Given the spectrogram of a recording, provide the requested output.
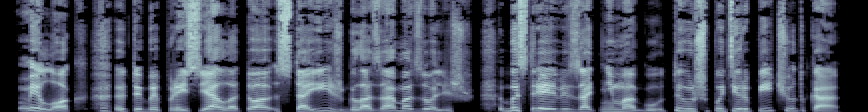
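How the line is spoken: Elderly woman's voice. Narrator (Russian): старческим голосом произнесла бухгалтер

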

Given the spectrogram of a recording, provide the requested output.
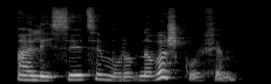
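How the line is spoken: Quiet, over intercom. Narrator (Russian): негромко произнесла Вероника Павловна по внутренней связи

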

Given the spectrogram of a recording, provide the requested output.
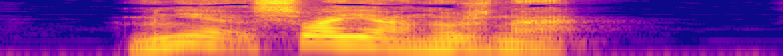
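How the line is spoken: Quiet. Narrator (Russian): тихо произнес Родионов

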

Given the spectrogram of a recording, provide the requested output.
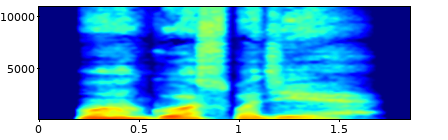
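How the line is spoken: Overwhelmed mutter. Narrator (Russian): только и смог пробормотать Жуга

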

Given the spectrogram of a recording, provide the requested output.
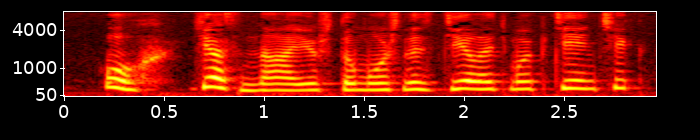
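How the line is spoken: Sudden exclamation. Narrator (Russian): внезапно воскликнула тетушка Хлоя

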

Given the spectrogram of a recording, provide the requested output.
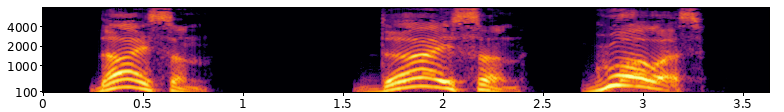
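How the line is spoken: Mocking shout from afar. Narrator (Russian): глумливо закричал кто-то с берега

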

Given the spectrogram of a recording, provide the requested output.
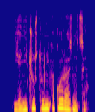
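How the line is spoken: Plain. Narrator (Russian): сказал он

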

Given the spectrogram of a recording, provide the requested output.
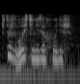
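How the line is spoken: Plain. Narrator (Russian): спросила она

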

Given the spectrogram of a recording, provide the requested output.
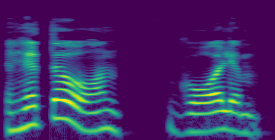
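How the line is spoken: Mocking. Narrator (Russian): насмешливо сообщил маркиз

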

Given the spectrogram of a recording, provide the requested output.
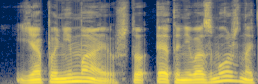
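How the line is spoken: Quiet. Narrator (Russian): тихо проговорила Маура

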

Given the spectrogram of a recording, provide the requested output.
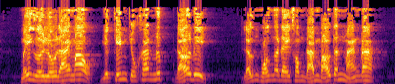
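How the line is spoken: Shouting louder. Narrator (Vietnamese): Người ở ven rừng càng quát to thêm

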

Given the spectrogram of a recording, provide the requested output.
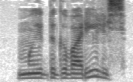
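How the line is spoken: Gloomy, annoyed. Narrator (Russian): мрачно сказал он, с досадой

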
